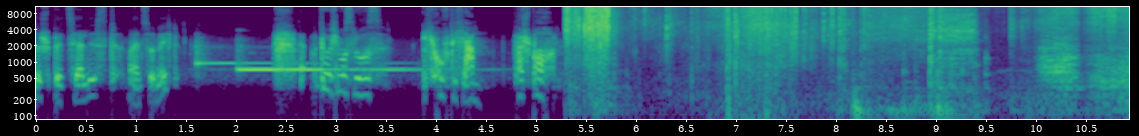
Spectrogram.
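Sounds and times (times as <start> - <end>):
speech: 0.1 - 1.6, 2.4 - 5.7
drawing strokes sketching an eleven-storey high-rise and a wall crack: 9.0 - 10.9.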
